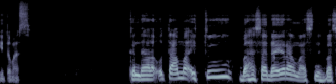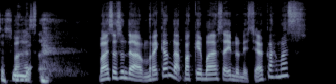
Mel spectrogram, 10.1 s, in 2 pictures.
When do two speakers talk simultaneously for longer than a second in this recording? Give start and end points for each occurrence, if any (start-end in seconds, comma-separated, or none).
none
